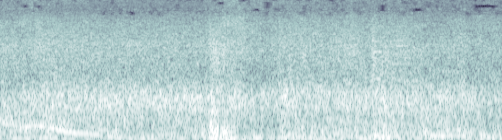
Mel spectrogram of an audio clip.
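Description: A car crashes hard into a post with a heavy thud.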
